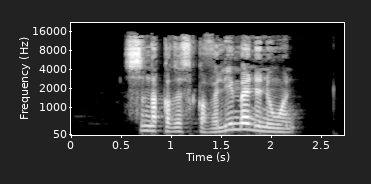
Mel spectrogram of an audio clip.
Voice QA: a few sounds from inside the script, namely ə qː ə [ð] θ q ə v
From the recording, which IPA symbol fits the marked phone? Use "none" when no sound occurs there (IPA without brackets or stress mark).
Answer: ð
